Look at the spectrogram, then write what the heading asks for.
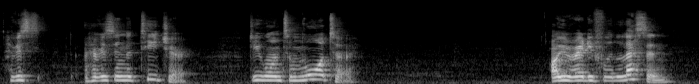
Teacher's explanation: For British people, it's kind of like, it's still a rising tone, but it's kind of like it's relaxed.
